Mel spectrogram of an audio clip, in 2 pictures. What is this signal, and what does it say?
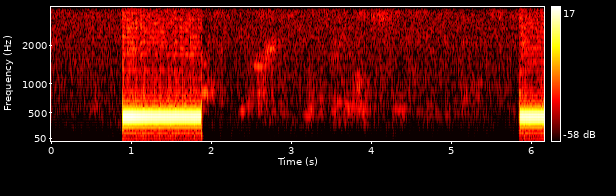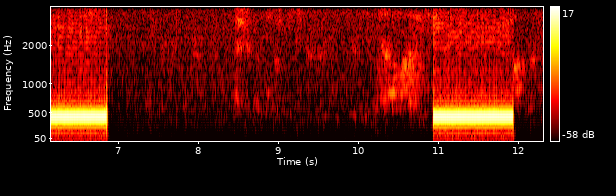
Ringback tone (Europe, 425 Hz), with speech.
